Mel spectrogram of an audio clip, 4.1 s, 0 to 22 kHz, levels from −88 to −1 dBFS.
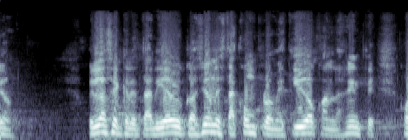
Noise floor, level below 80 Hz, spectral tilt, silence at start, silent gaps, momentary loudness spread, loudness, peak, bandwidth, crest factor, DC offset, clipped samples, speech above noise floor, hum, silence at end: -55 dBFS; -46 dBFS; -6 dB/octave; 0 s; none; 9 LU; -12 LUFS; -2 dBFS; 15.5 kHz; 12 dB; under 0.1%; under 0.1%; 43 dB; none; 0 s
